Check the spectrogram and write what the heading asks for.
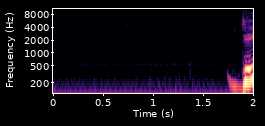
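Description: Steady low electrical mains hum from the microphone and sound system. A man's voice starts again near the end.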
